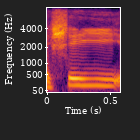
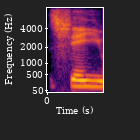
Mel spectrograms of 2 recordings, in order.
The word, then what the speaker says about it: Seyi: I simply go by Seyi. It's easy. People call me because it's easier for our North American friends to pronounce it that way, but it's as it's pronounced Seyi with an H.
